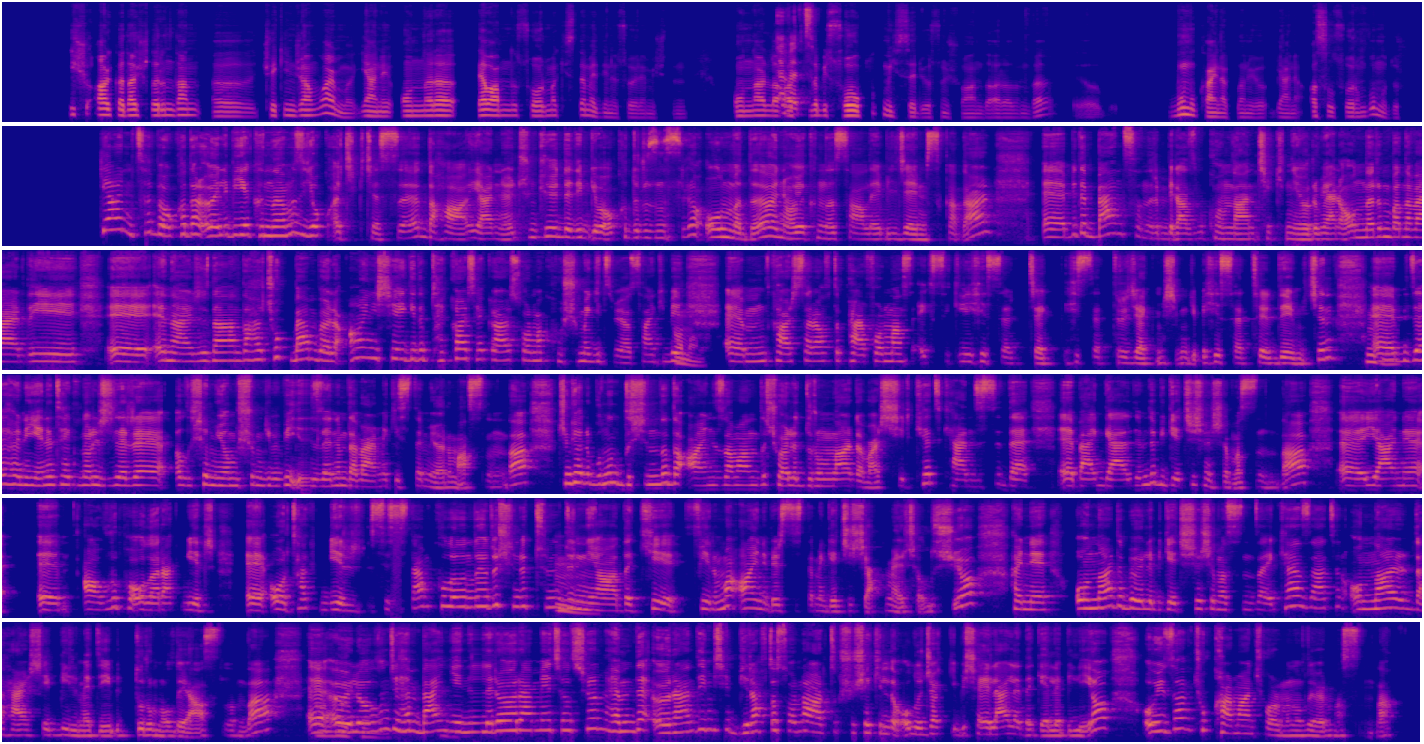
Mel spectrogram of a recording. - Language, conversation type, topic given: Turkish, advice, İş yerindeki yeni teknolojileri öğrenirken ve çalışma biçimindeki değişikliklere uyum sağlarken nasıl bir yol izleyebilirim?
- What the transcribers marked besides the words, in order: other background noise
